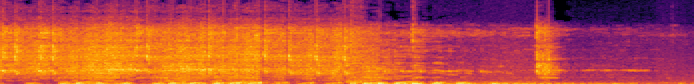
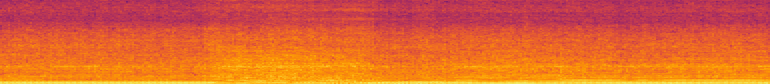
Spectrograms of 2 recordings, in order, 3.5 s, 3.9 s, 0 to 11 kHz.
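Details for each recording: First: Rusi 110 motorcycle that won't stay running: uneven, stumbling putter with sharp pops, misfiring with strong backfire on start, from a broken spark through a corroded plug wire. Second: Rusi Kraken motorcycle (about 110cc) that backfired and would not start, now running after its rusted, wet high-tension wire and plug cap were dealt with: it revs cleanly, rising and falling, and starts on one click.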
